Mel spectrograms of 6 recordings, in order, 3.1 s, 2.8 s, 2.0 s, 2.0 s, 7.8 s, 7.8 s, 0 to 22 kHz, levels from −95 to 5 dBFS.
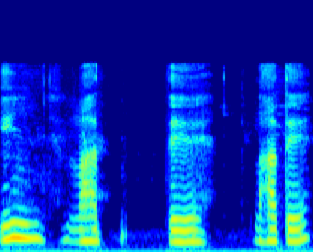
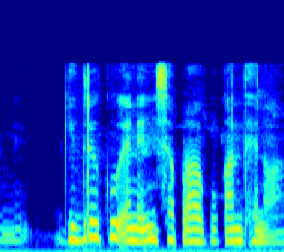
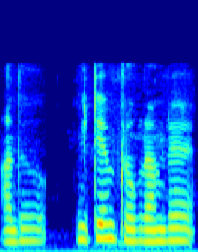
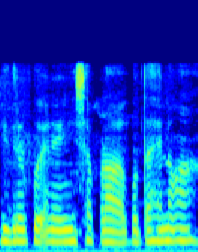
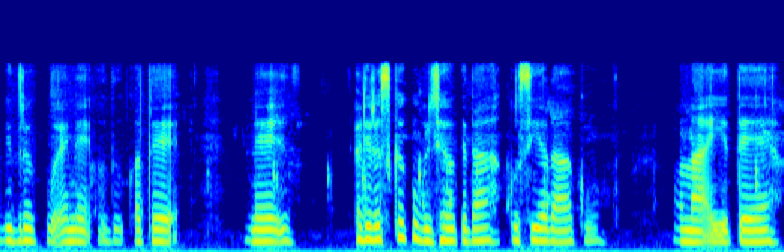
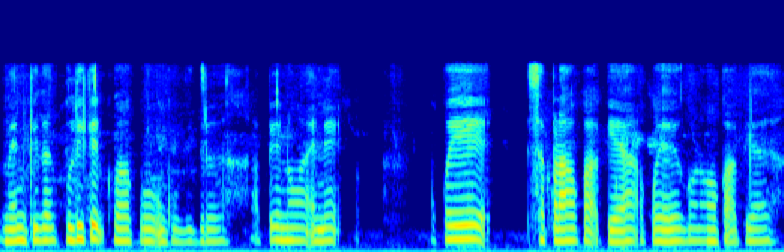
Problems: background sounds at intervals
